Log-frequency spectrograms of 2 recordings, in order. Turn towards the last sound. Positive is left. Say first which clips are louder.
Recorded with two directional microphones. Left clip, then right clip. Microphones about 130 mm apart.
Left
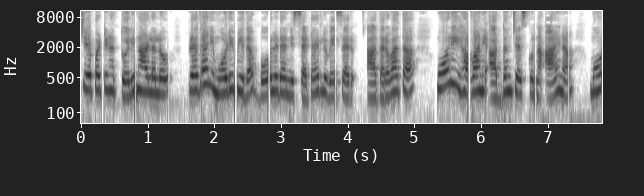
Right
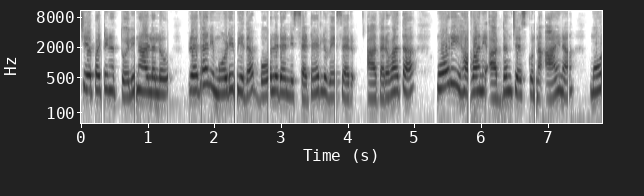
# right 5 dB
turn(degrees=0)  # may be behind; listen again after turning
